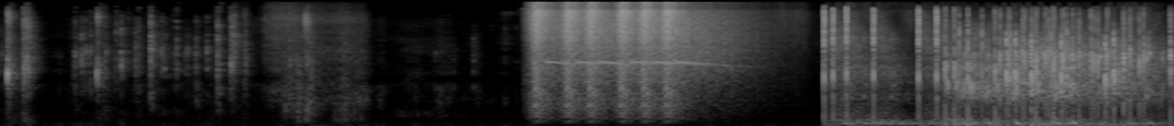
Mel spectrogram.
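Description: Minecraft fireworks going off at night, glowstone-dust rockets with a twinkle effect: sharp crackling bursts and rapid popping, loud and close, alternating with a long rising whoosh and dense sparkling crackle at the end.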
